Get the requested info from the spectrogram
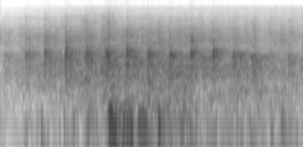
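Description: Audience applauding, building up in the first second and slowly tapering off toward the end.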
